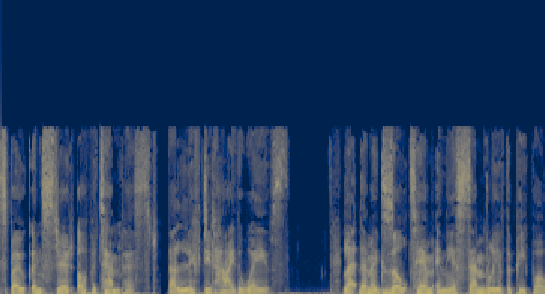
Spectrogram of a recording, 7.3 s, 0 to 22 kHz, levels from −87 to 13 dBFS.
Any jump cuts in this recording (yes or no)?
yes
